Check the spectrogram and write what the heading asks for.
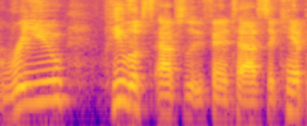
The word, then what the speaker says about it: Ryu: Then I also got I always pronounce this wrong, but I think it's Ryu. And if you pronounce it in the original language, it's very, very fast and it's very difficult to pronounce, but Ryu.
